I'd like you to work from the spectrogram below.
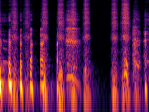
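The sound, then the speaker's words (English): A voice imitates sniffing, like an inspector sniffing around a returned rental car: a quick series of short, breathy bursts, a brief pause, then several more sharp sniffs, loud and rhythmic. “And they start sniffing around.”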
